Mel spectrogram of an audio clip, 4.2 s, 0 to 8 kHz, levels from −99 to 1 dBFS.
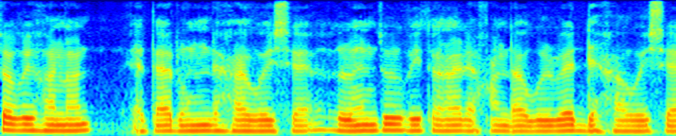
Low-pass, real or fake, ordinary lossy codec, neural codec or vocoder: none; fake; none; codec, 16 kHz, 2 kbps, FunCodec, trained on LibriTTS, 25 frames a second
